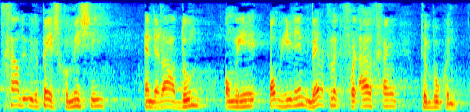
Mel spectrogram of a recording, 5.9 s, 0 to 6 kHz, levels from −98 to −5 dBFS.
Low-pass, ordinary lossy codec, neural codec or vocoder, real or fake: 5.4 kHz; MP3, 32 kbps; none; real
